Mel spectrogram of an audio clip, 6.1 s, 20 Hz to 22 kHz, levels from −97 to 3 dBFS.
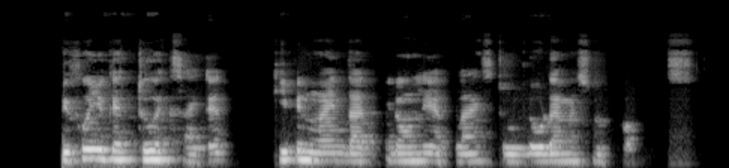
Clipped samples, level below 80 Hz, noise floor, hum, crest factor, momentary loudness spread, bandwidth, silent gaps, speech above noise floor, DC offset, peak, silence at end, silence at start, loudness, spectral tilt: under 0.1%; -60 dBFS; -44 dBFS; none; 16 dB; 21 LU; 7.4 kHz; 2.04-2.21 s, 5.50-5.55 s; 22 dB; under 0.1%; -6 dBFS; 0.35 s; 0.55 s; -23 LUFS; -7 dB/octave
